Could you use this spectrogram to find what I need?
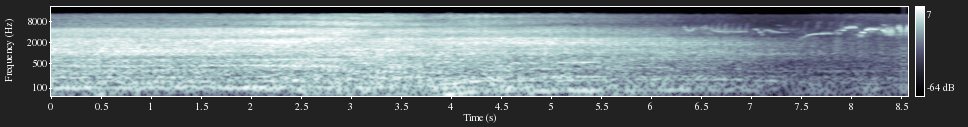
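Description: A bus engine rumbles as the bus drives along and fades away.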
